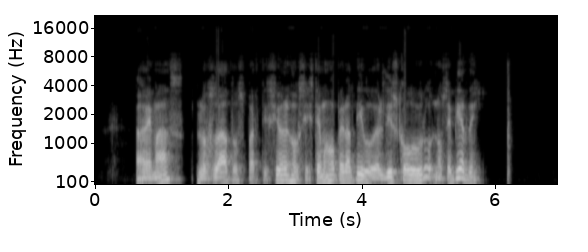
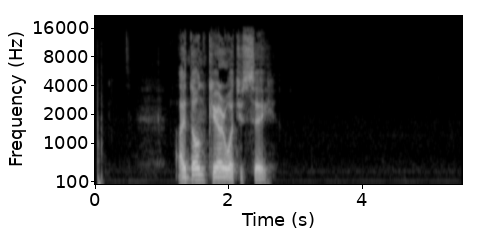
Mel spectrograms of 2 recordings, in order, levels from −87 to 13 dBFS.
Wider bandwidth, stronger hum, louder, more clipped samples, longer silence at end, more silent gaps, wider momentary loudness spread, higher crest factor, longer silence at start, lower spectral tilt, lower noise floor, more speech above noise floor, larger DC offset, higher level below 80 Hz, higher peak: second, 7.2 kHz vs 15.5 kHz; neither; about the same, -16 LUFS vs -18 LUFS; neither; second, 0.7 s vs 2.9 s; neither; second, 10 LU vs 13 LU; second, 16 dB vs 22 dB; first, 0.6 s vs 0.05 s; first, -9.5 dB/octave vs -4 dB/octave; first, -85 dBFS vs -71 dBFS; first, 70 dB vs 53 dB; neither; about the same, -54 dBFS vs -56 dBFS; about the same, 0 dBFS vs 0 dBFS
